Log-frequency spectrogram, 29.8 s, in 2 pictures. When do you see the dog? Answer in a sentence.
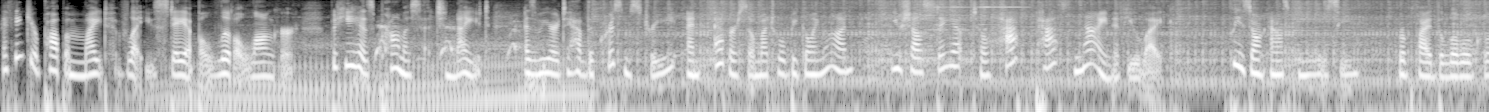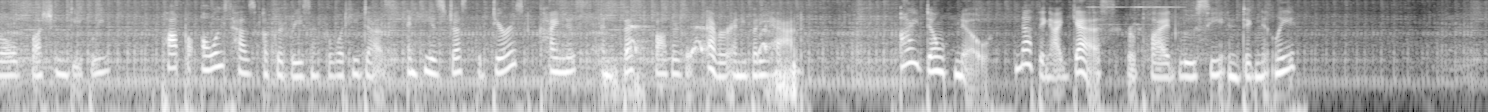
The dog can be heard from 3.5 to 5.5 s and from 20.9 to 22.9 s.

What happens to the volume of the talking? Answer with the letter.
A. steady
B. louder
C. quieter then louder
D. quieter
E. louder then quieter
A.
